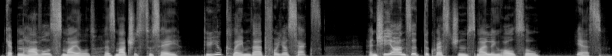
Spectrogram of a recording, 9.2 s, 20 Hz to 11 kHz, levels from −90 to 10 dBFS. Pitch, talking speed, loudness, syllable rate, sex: 215 Hz, 150 wpm, -16 LUFS, 4.4 syllables/s, female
